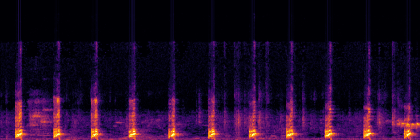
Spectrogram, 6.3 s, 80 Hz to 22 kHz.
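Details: White-breasted waterhen lure call for drawing birds in the morning: harsh, croaking notes repeated about every 0.6 seconds at an even pace, eleven in all, with a steady low electrical hum underneath.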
